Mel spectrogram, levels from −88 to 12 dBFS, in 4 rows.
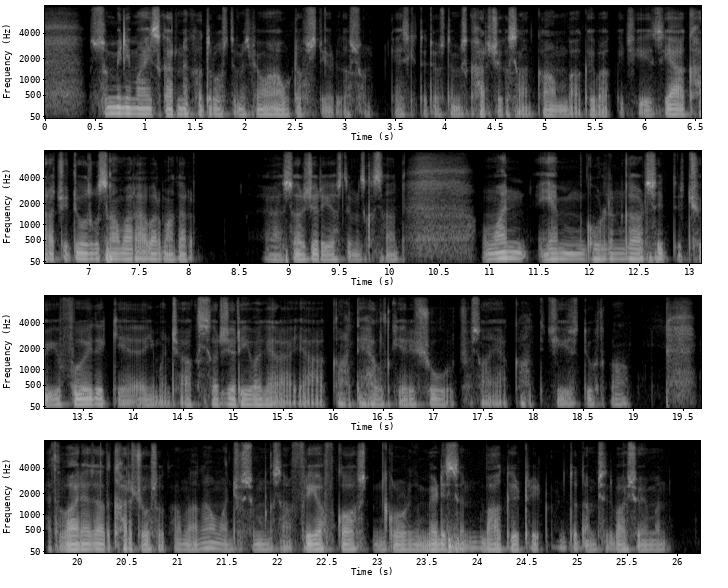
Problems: background sounds at intervals, low volume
